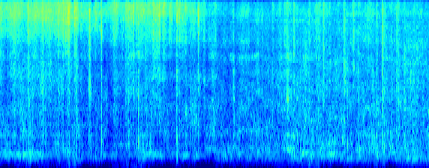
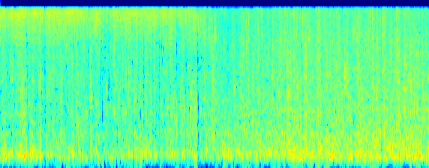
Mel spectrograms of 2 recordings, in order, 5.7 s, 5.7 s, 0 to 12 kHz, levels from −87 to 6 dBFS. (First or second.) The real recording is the second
